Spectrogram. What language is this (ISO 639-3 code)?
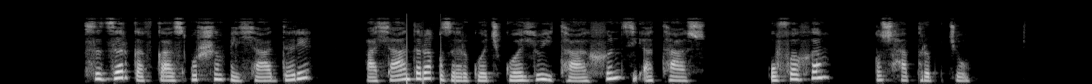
kbd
